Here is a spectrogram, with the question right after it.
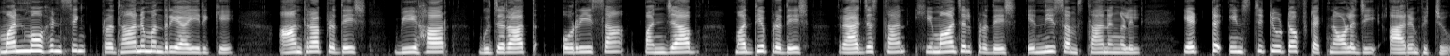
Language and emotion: Malayalam, neutral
